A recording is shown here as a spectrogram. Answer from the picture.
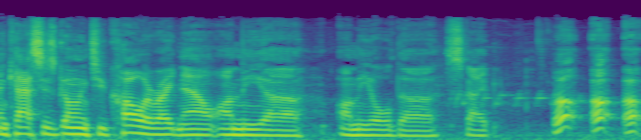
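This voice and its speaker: A man of medium pitch speaks at a moderate pace. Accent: American. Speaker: podcast host. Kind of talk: casual chat. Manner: animated.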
